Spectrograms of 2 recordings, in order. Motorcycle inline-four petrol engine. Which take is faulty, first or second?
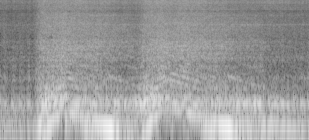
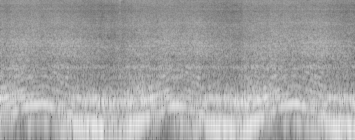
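second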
